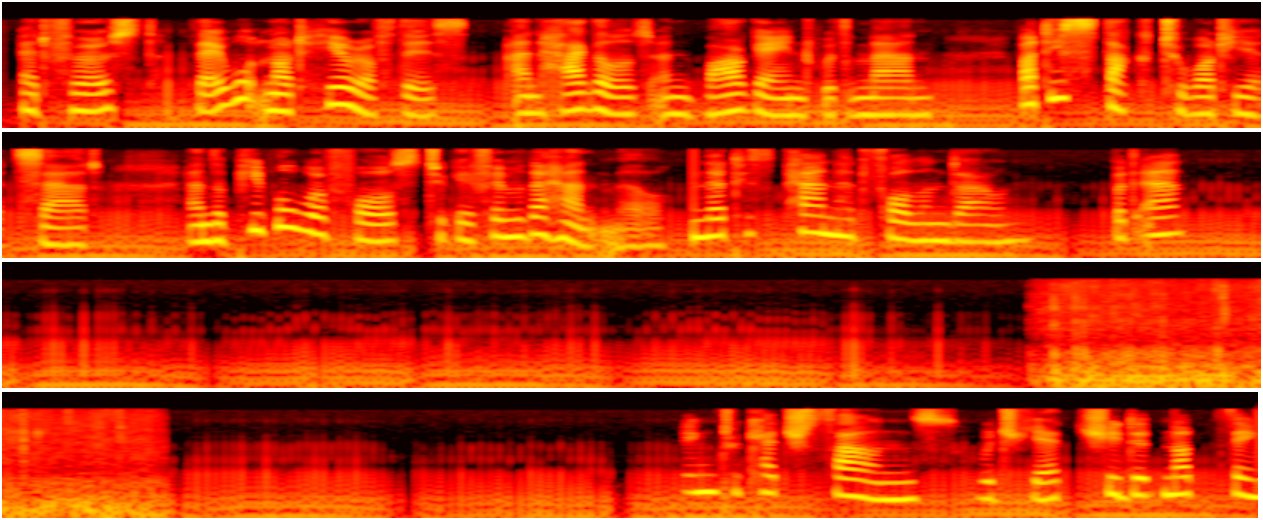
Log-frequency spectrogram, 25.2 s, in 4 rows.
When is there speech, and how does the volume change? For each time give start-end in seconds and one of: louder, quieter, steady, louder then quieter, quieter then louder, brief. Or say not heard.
0.0-12.2 steady
22.2-25.1 brief.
